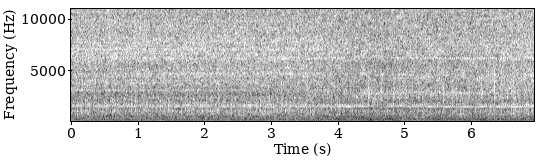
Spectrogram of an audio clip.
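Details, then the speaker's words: Mercedes M272 engine, cold start then warming at idle: smooth at first, then a light metallic rattle of about four taps a second, seemingly from the left side and somewhat diesel-like; the cause is unknown. "Такой что-то типа тарабанит, такой металлический должен быть. Походу вот начинается уже. Идет как будто вот отсюда что-то вот слева."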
